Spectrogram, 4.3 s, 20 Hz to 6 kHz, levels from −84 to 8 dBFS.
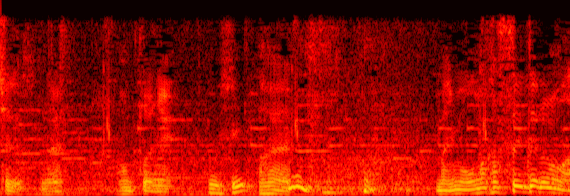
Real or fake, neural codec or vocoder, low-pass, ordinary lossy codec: real; none; 5.4 kHz; none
